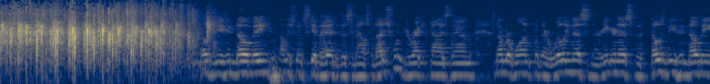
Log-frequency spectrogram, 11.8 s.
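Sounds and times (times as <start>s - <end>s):
crowd applause: 0.0s - 3.6s
speech: 4.0s - 11.8s.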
